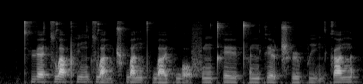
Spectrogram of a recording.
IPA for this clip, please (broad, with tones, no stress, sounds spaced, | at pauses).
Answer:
t̪ʰ ɥ ɛ˧˥ t͡s w ä˧˥ pʰ i˧˥ ŋ t͡s w a̰˨˩ n ʈ͡ʂʰ w a˧˥ n pʰ w a˧˥ ɪ̯ k w ɔ̰˨˩ f ʊ˥ ŋ t̪ʰ e˥ ɪ̯ t̪ʰ ə˧˥ n k e˥˩ ɪ̯ ʈ͡ʂʰ ɻ̩˧˥ p ḭ˨˩ n k a˥ n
